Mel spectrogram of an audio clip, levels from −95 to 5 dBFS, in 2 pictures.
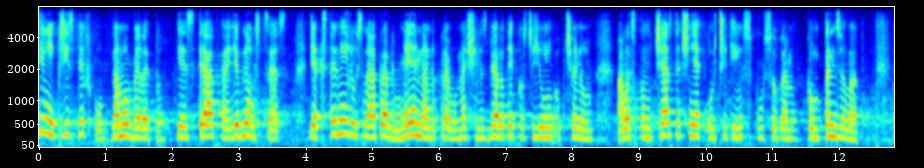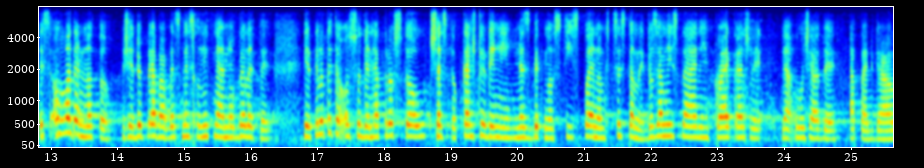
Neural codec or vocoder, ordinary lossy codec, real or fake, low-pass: codec, 24 kHz, 0.9 kbps, WavTokenizer, medium music audio release; Opus, 16 kbps; fake; 7.2 kHz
